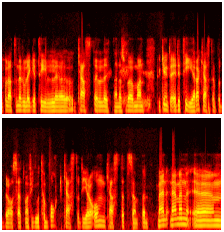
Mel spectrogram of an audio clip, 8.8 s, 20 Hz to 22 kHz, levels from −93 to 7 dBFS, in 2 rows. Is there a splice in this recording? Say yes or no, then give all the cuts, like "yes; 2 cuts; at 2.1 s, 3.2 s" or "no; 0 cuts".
yes; 1 cut; at 7.4 s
